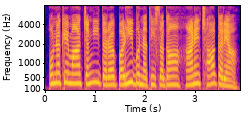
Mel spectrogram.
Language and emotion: Sindhi, neutral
